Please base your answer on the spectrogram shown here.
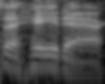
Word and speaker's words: Sahak: we're going to remember it's sahak just like it's spelled theak yep saying that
